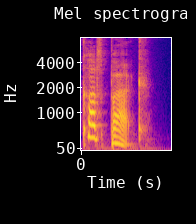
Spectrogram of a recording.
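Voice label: "cutback", British English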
